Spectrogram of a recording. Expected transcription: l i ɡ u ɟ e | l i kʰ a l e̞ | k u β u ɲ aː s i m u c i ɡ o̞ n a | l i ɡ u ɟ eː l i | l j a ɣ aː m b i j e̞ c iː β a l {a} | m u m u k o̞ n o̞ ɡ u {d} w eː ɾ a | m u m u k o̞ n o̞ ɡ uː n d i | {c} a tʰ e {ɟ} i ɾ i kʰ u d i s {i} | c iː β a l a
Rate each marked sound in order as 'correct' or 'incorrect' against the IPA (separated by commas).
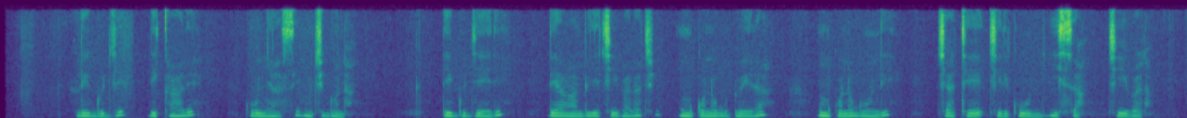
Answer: correct, correct, correct, incorrect, incorrect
